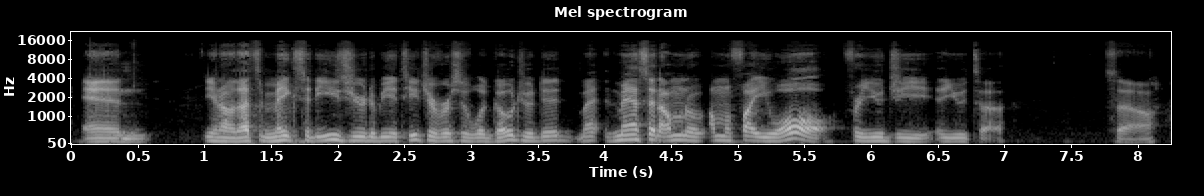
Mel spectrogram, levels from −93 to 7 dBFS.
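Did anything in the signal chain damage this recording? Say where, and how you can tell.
No, nothing damaged it.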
